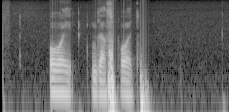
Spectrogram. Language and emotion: Russian, neutral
